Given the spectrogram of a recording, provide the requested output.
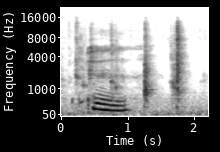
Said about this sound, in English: I'm not sure if you're hearing it on camera, but just know that my doggo is crunching on some kibbles. So you may hear that in the nearby background.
